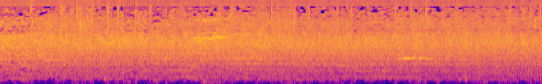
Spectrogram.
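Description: Concert audience applauding steadily: a sustained round of clapping from a full hall.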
